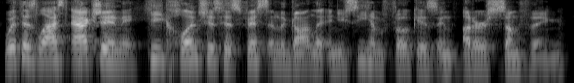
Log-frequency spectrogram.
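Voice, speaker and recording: Guy running a tabletop game as game master, steady descriptive narrating. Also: fairly high pitch, normal speed.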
